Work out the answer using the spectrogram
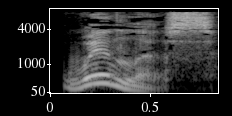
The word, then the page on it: winless: British English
